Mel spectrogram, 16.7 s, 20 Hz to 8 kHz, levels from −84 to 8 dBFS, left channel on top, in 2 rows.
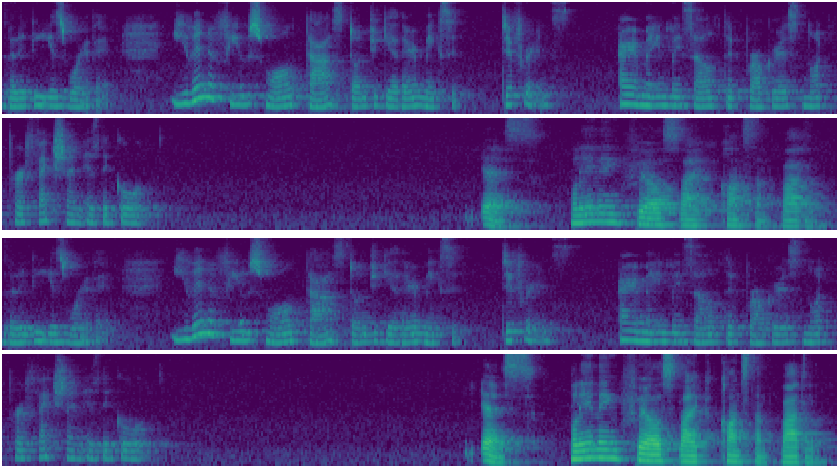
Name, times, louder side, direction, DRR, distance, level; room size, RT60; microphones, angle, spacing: voice 1, 0.0-4.5 5.0-5.7 6.2-9.8, left 2 dB, 30° left, 8 dB, 0.5 m, -39 dB
voice 2, 13.1-13.7 14.0-16.5, right 6 dB, 80° right, 9 dB, 0.3 m, -29 dB
8.6 x 3.4 x 6.4 m, 0.92 s
head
